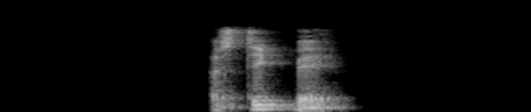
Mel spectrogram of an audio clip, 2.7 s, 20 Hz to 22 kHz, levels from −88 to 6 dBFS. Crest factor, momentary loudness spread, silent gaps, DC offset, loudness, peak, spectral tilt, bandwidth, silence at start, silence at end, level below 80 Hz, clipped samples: 24 dB; 15 LU; none; under 0.1%; -23 LUFS; -4 dBFS; -4 dB/octave; 8.2 kHz; 1.05 s; 0.95 s; -60 dBFS; under 0.1%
